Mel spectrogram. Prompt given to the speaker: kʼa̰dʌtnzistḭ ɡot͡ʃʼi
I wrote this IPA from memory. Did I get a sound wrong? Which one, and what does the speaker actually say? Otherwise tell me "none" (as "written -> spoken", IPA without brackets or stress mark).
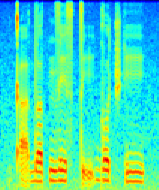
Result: none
